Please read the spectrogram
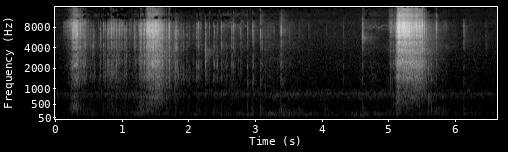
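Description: Aerosol lubricant sprayed onto a needle bearing in short bursts: a few brief hisses in the first two seconds and one louder half-second spray about five seconds in, with small clicks of handling between.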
